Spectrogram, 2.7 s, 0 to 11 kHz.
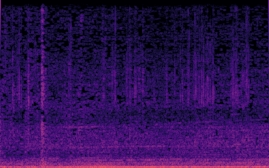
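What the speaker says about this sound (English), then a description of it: "So we're driving an Allegro in the UK in 2024." An Austin Allegro on a road in the UK, its engine a steady low drone with constant road rumble throughout, close and loud with no voices.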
